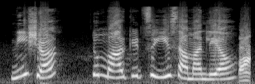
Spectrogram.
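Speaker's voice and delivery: high-pitched, lightly bossy relative; bossy sister-in-law. Acted. Kirti sending Nisha to market, a touch bossy. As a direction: order a junior about, mildly.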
